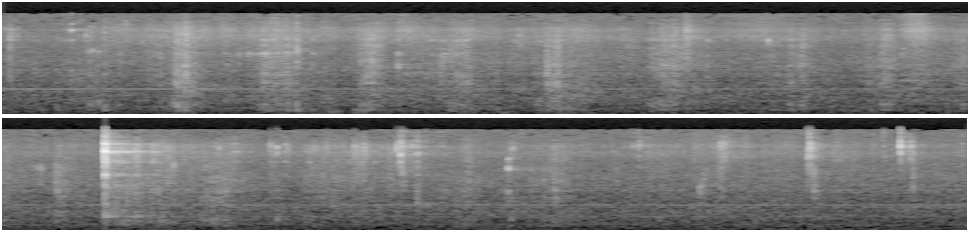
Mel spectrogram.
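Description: A man chewing a mouthful of oat-ring breakfast cereal in soy milk: faint, irregular chewing noises with one sharp click about five seconds in.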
